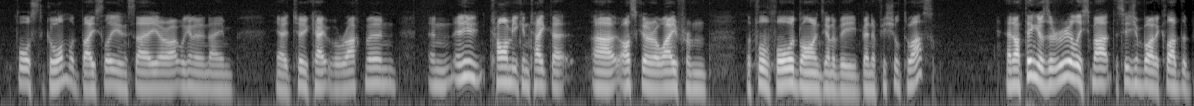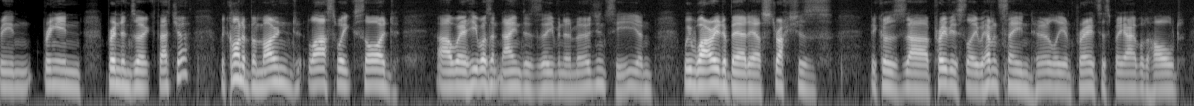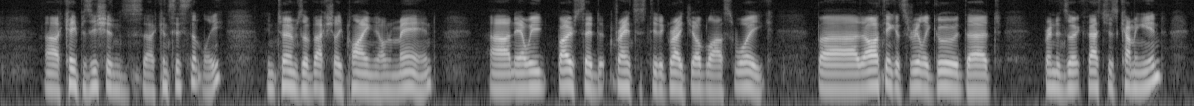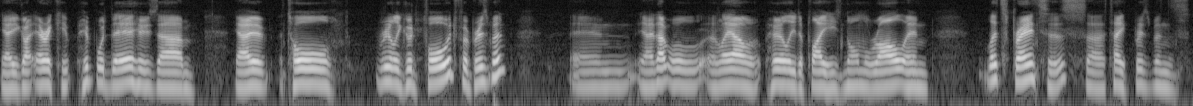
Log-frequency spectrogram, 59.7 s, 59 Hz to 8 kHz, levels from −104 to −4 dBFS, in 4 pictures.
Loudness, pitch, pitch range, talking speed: -31 LUFS, 150 Hz, 140-160 Hz, 170 wpm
